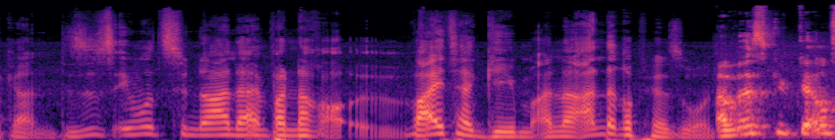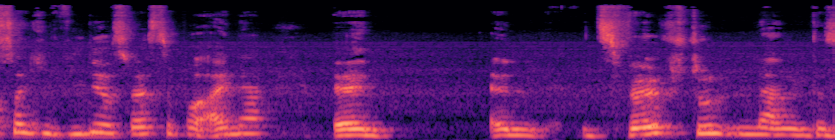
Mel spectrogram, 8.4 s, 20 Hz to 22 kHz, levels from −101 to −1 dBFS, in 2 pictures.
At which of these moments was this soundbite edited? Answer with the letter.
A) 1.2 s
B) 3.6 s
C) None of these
B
